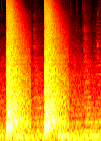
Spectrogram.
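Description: Two gunshot sound effects, one just after the start and one just under a second later, each a sharp crack that trails off over about half a second.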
